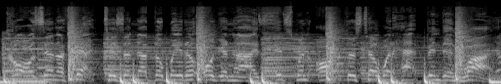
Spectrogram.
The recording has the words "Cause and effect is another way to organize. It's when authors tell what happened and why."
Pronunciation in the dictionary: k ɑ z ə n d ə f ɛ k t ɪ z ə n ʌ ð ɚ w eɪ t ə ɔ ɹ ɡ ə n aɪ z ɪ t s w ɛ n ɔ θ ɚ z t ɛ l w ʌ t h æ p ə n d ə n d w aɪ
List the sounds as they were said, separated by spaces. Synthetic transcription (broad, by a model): k ɑ z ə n ə f ɛ k t ɪ z ə n ʌ ð ɚ w eɪ t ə ɔ ɹ ɡ ə n aɪ z ɪ t s w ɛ n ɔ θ ɚ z t ɛ l w ʌ t h æ p ə n d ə n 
